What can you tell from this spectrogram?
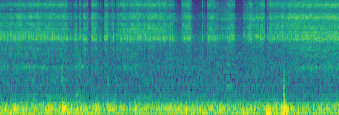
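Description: A boat's outboard motor running steadily while underway, with water rushing along the hull. Two sharp knocks come about four seconds in.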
